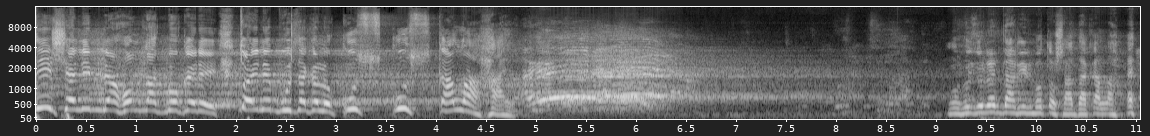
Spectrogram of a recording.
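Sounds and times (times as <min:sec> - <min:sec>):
man shouting through loudspeaker: 0:00.0 - 0:05.2
low crowd sound: 0:02.9 - 0:10.9.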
